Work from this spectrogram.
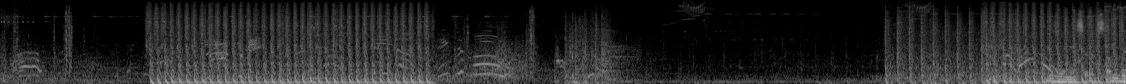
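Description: RPK machine gun firing in a video game, loud rapid bursts of automatic fire in several separate strings with pauses between, a voice talking faintly in the gaps.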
